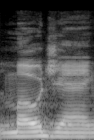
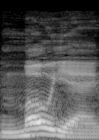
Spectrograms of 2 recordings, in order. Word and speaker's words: Mojang: on this channel originally I called it Mojang where I'd hard pronounced the J in the company's name and then I kind of switched over to pronouncing it like moyang where the Jay was more like a why uh because it is a Swedish company so I I started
